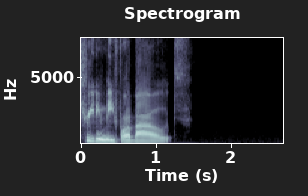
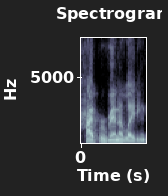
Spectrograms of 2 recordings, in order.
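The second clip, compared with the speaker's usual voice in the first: ordinary talk, nothing marked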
